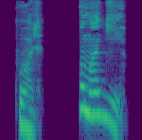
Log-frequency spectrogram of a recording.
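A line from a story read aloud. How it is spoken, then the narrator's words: Sudden pleading. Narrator (Russian): вдруг взмолилась Ирина Викторовна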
